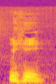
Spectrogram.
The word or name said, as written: mihi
